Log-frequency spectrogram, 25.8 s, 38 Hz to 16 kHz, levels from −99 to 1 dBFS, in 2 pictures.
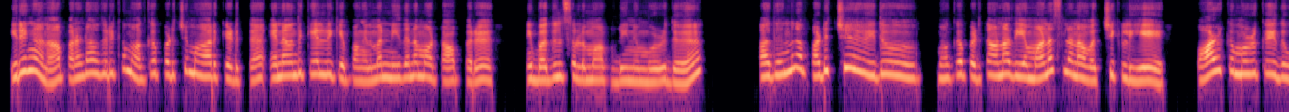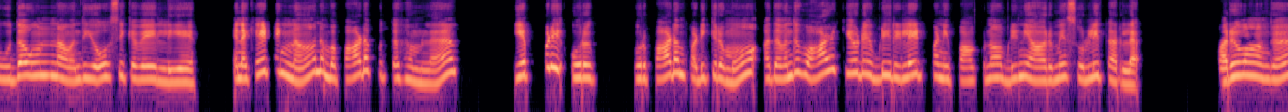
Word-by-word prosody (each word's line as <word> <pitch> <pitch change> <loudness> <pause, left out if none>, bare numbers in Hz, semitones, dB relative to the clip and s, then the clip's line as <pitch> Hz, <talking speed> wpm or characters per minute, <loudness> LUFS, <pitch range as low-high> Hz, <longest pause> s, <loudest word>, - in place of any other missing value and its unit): "இருங்க 350 +4 +4
நான் 230 +6 +1
12வது 295 +6 -1
வரைக்கும் 315 +4 -2
மக்கப் 295 +6 -5
அடிச்சு 290 +5 -6
மார்க் 265 -3 0
எடுத்தேன்," 215 +3 -4
என்னை 270 +2 +2
வந்து 290 +1 -1
கேள்வி 295 -1 +1
கேட்பாங்க, 215 -3 -3
இந்த 215 +3 -3
மாதிரி. 250 0 0
"நீதானம்மா 255 +1 -1
டாப்பர், 210 +1 -1 0.4
நீ - - +2
பதில் 255 +4 +1
சொல்லுமா," 220 -3 -2
அப்படின்னும்பொழுது, 200 -1 -3 0.9
அது 270 +1 -1
வந்து 360 +6 +2
'நான் 330 -8 -2
படிச்சு 360 +7 +2 0.2
இது 300 +3 -2 0.6
மக்கப் 275 +3 -2
எடுத்தேன், 275 +4 +1
ஆனா, 300 +1 +4
அது 270 - 0
என் 235 - 0
மனசில 340 +1 +2
நான் 230 -3 +2
வச்சுக்கலையே, 215 -3 +3 0.5
வாழ்க்கை 345 +6 +6
முழுக்க 305 0 -1
இது 250 0 -2
உதவும்னு 280 +4 +2
நான் 225 -3 +1
வந்து 235 +3 -3
யோசிக்கவே 240 -2 0
இல்லையே,' 195 0 0 0.4
என்னை 235 0 +6
கேட்டிங்கன்னா 315 - +3 0.2
நம்ம 260 -7 +1
பாட 275 +8 +2
புத்தகமில 225 -8 -5 0.9
எப்படி 430 +11 +2 0.2
ஒரு 250 0 +4 0.5
ஒரு 235 - -1
பாடம் 290 +5 +3
படிக்கிறோமோ, 235 -2 -2 0.3
அதை 235 0 -2
வந்து 285 +6 +1
வாழ்க்கையோட 315 +3 0
எப்படி 275 +4 -1
ரிலேட் 270 +4 +3
பண்ணி 240 -4 -1
பாக்கணும் 220 +4 -3
அப்படின்னு 240 +4 -2
யாருமே 215 +4 0
சொல்லி 240 +4 0
தரல, 185 -5 0 0.9
வருவாங்க, 260 0 +2
250 Hz, 145 wpm, -21 LUFS, 220-290 Hz, 0.9 s, வாழ்க்கை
